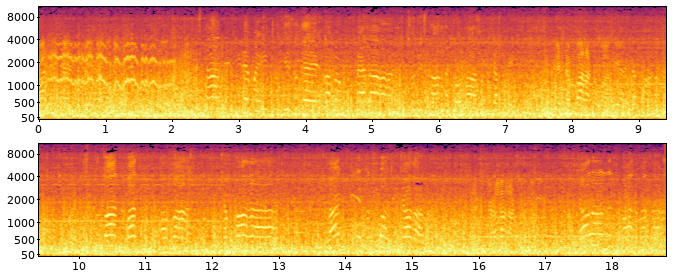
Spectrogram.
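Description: Wind buffeting the microphone on a moving motorcycle, a steady dense rush that runs throughout. A man's voice breaks through it in short snatches.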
